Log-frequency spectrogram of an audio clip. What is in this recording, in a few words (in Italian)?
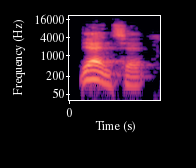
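"viense", dialetto crespinese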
